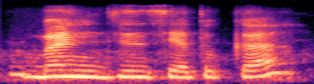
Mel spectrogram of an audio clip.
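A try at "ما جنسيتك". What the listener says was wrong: Bukan man tau, tapi ma.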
